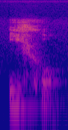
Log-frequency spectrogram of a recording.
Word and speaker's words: hijo: time is you an age in Spanish don't pronounce it a total make any effort so affair affair hermano brother hijo son sound and five again most Spanish speakers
